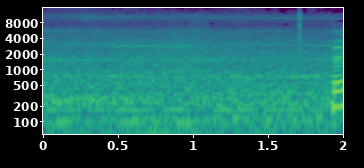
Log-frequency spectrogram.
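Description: Steady background hum with a few faint constant tones, like room or ventilation noise; a man's voice starts right at the end.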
